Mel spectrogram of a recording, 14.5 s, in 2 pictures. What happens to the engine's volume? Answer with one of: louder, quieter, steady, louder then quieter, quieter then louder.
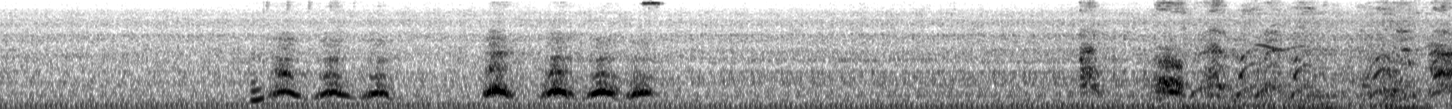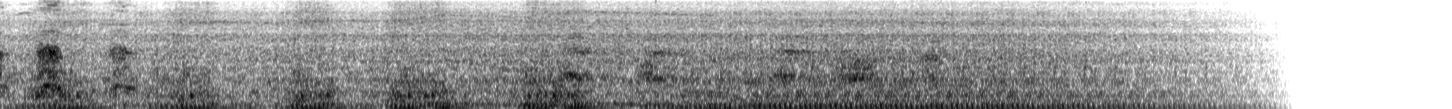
louder.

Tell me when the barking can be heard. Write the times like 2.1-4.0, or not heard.
1.2-3.3, 5.4-8.0, 9.9-11.8.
